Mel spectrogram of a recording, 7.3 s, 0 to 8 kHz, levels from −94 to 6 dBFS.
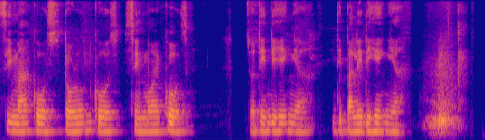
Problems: background sounds at intervals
